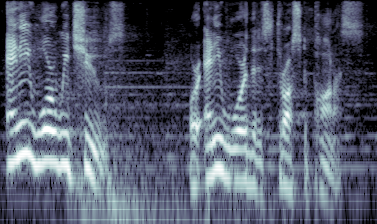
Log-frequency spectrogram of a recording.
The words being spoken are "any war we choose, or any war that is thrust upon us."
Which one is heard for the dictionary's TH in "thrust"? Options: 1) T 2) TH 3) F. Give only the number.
2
